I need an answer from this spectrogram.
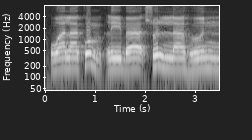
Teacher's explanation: Waqaf seperti ini tetap harus dibaca hunnah, bahkan hunnahnya lebih lama pada saat waqaf. Pada saat waqaf seperti ini, waqaf, maka hunnahnya bisa disebut 1,5 alif atau 3 harokat. · ketika waqaf, maka bacaan hunnahnya lebih lama, yaitu 1,5 alif atau 3 harokat.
